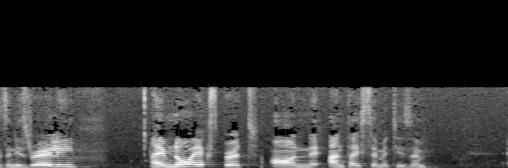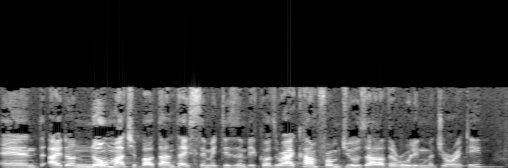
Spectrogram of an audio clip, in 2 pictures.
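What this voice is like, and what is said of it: Israeli-accented English. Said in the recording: “speaking as an Israeli ... I can use my accent”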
